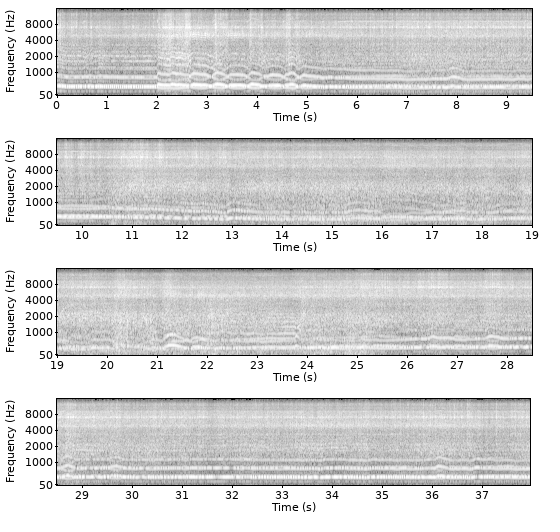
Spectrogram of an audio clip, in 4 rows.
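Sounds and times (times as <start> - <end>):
drone propellers whining: 0.0 - 37.9.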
